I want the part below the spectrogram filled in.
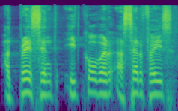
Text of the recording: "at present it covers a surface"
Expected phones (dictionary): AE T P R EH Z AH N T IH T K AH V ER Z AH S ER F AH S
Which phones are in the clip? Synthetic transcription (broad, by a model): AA T P R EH S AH N T IH T K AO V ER AH S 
